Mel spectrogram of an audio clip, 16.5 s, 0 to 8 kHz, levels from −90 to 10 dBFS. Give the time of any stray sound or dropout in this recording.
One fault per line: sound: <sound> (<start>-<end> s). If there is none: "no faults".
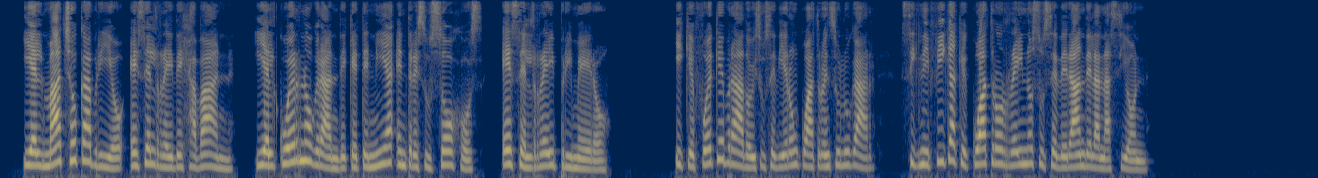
no faults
